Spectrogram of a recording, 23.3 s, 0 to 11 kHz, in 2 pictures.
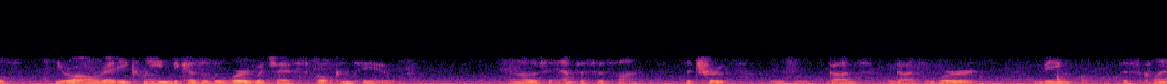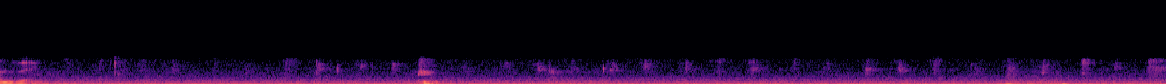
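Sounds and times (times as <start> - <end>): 
speech: 0.0 - 4.2, 5.1 - 12.2
low hum: 0.0 - 23.3
puppy lapping water: 12.8 - 23.3.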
